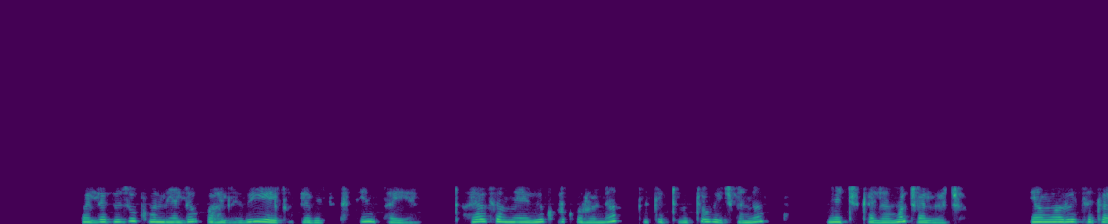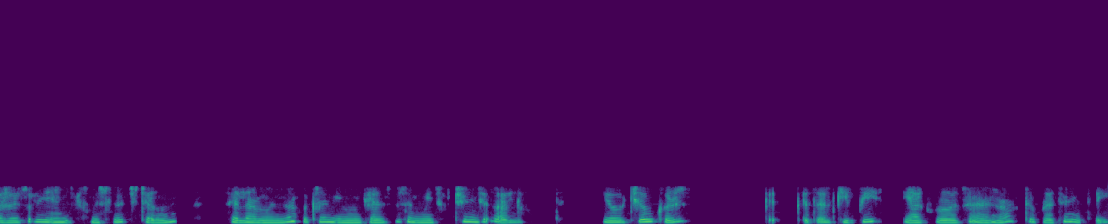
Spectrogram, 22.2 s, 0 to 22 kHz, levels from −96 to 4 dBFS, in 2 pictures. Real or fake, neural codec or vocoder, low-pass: fake; codec, 16 kHz, 8 kbps, FunCodec, trained on LibriTTS, 25 frames a second; 3.6 kHz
